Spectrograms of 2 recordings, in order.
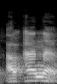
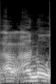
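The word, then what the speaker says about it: الآن: Alana bukan al-anu ya.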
